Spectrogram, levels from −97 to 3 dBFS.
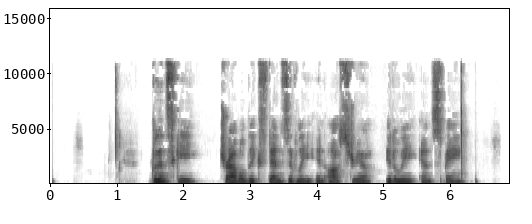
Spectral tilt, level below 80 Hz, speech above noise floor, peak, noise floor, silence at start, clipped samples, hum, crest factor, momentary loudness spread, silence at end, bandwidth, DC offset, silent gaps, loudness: -4 dB/octave; -70 dBFS; 54 dB; 0 dBFS; -76 dBFS; 1 s; under 0.1%; none; 24 dB; 14 LU; 0.5 s; 12 kHz; under 0.1%; none; -23 LUFS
